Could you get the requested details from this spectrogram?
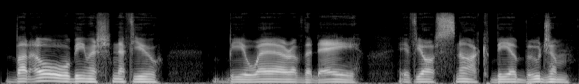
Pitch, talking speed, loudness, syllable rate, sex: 115 Hz, 145 wpm, -16 LUFS, 4.0 syllables/s, male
